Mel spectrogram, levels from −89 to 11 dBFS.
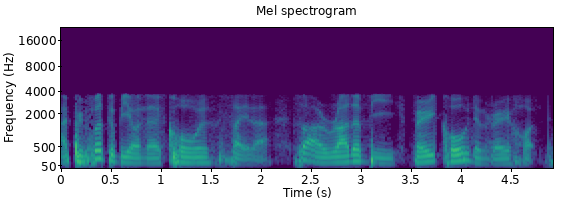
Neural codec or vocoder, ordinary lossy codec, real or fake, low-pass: none; AAC, 24 kbps; real; 3.6 kHz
